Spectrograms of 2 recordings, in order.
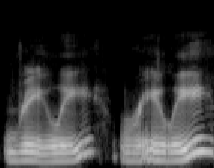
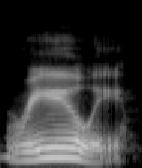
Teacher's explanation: to show you're interested in a conversation with upward intonation really really tell me more or to show that you're not so interested in the conversation with downward intonation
